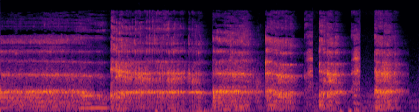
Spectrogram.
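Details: Burping compilation: a run of long, loud, rumbling burps, one after another with short gaps.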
